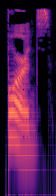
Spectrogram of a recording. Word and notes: boards: British English

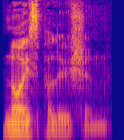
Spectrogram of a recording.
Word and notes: noise pollution: British English

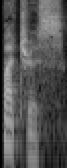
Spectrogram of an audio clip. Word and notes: buttress: American English

